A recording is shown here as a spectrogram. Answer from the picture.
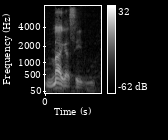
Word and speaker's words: magazine: de origen extranjero entonces en realidad es una palabra de origen inglés y la pronunciación correcta es magazine pero después acá hay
